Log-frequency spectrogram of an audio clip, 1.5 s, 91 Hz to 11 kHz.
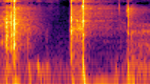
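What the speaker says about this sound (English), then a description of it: "It's a very, very soft shooting gun." A Sig P320 pistol fires three sharp, close shots, the first two close together and the third a little later, each with a brief mechanical clack and no talking.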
